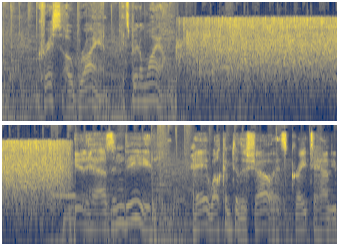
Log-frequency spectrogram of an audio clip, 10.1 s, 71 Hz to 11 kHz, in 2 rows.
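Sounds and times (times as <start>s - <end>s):
speech: 0.6s - 3.0s, 6.1s - 10.0s
recorded crowd applauding as a welcome: 2.6s - 6.1s.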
